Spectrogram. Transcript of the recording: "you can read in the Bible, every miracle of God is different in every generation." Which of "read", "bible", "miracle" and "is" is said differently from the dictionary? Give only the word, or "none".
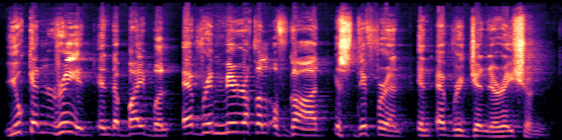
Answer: is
